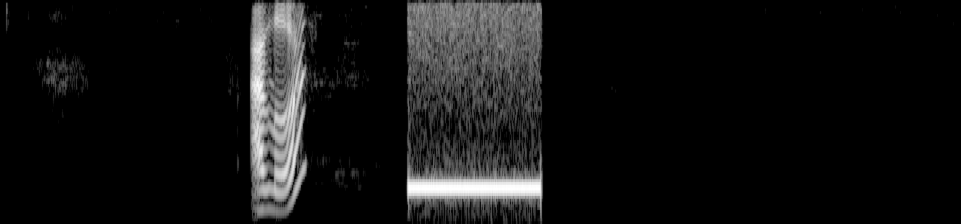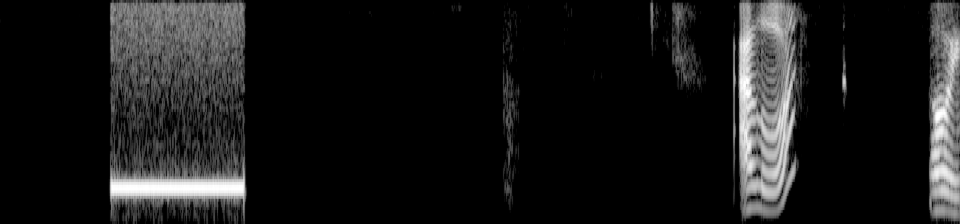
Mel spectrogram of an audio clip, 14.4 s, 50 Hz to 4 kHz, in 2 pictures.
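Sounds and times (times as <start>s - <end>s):
speech: 1.9s - 2.4s, 12.8s - 13.2s, 14.2s - 14.3s
telephone beeps after a dropped call: 3.1s - 4.1s, 8.0s - 9.1s.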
